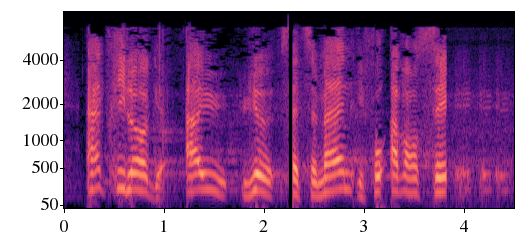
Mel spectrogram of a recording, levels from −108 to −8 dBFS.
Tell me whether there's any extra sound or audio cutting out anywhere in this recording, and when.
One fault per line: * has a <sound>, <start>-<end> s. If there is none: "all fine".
* has a dropout, 2.2-2.3 s
* has a laugh, 3.9-4.5 s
